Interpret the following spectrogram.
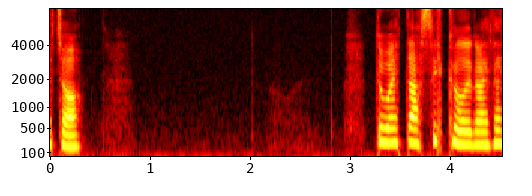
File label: "sicl", Welsh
